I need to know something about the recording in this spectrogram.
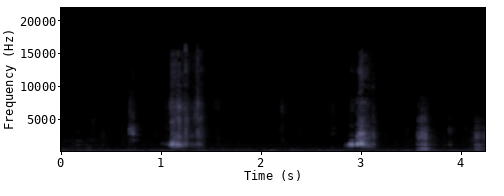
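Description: Toasted bread crunches as a woman bites and chews.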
